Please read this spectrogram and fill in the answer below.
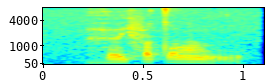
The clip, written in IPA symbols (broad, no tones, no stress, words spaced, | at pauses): ɦœfʲotˤ wõr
